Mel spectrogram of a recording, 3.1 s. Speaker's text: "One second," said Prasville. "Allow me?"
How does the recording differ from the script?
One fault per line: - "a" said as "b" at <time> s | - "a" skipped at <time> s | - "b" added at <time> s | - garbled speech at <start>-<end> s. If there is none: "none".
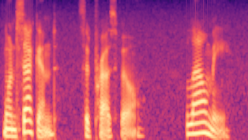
none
